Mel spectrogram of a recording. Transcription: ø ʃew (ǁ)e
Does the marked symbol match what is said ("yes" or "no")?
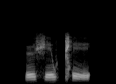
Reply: yes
